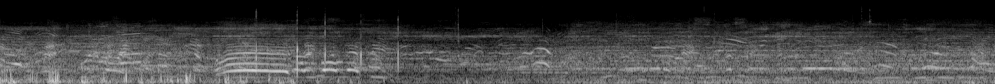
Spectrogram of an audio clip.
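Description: Young players shout and call out across an open outdoor pitch.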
